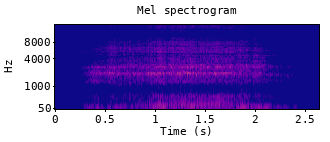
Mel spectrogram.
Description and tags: Bear growl, emulated using human voice and vocal transformer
